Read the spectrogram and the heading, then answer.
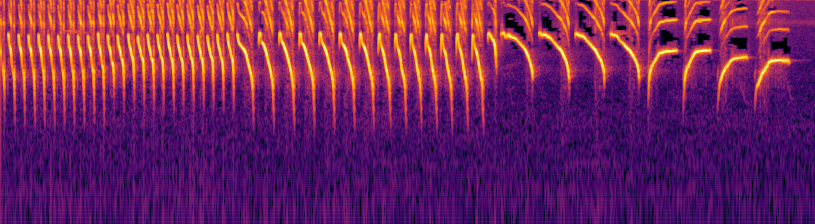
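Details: Canary song to stimulate other canaries to sing: a rapid buzzy trill slowing into evenly spaced down-slurred whistles, then wider looping chirps at a slower pace.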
